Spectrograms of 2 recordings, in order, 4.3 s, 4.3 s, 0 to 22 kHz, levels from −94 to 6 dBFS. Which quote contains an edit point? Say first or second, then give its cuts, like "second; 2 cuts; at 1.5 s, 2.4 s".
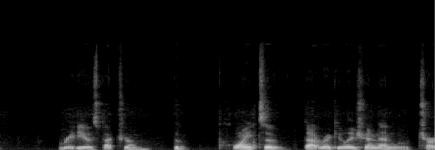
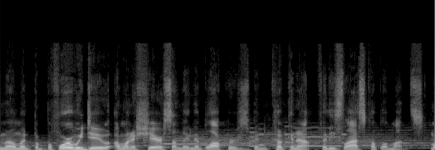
first; 2 cuts; at 1.5 s, 2.9 s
